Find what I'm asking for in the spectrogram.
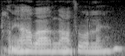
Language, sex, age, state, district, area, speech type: Hindi, female, 45-60, Uttar Pradesh, Lucknow, rural, spontaneous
